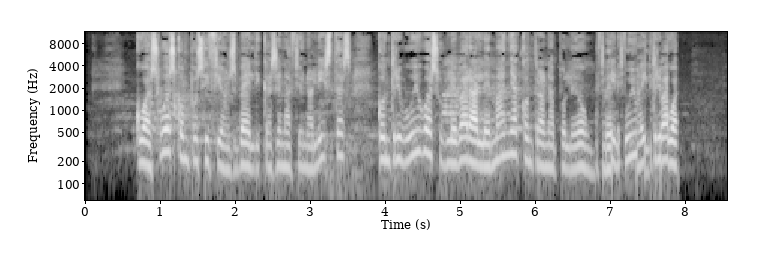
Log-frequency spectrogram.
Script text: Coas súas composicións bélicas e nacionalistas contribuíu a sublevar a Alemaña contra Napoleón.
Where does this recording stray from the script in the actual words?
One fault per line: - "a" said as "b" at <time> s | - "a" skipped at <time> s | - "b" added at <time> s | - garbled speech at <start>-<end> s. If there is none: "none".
- garbled speech at 6.8-7.9 s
